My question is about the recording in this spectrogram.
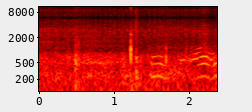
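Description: Faint rattle and clicks of mountain bikes being walked along a dirt trail, with a small click about half a second in and a sharper one a little past the middle.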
